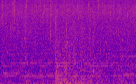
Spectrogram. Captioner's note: thunder rumbling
